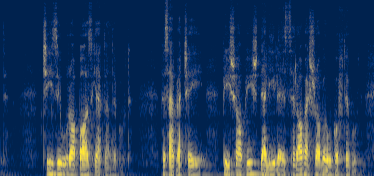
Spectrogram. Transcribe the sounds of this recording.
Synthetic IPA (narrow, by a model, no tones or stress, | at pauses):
d̪̥ | t͡ʃʰiːziːuːɾɒːbɒːzɟæɾd̪ɒːnd̪e̞buːd̪̥ | pʰe̞sæɾbæt̪t͡ʃʰːe̞iːpʰiːʃɒːpʰiːʃd̪æliːle̞ːst̪ʰe̞ɾɒːbæʃɾɒːbe̞uːɡo̞ft̪ʰe̞buːd̪̥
